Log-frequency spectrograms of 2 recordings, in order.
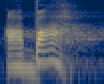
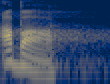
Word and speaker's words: Abba: Es heißt Amen und nicht Amen, wenn man es korrekt aussprechen möchte. im Hebräischen. Es heißt übrigens auch die Anrede, die Jesus für Gott hat, Abba und nicht Abba. Abba ist eine schwedische Popgruppe. Er erhebt also nach dem Essen diesen Kelch und dann geht dieser Kelch rum.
